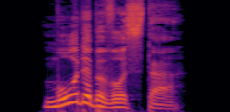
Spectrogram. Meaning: 1. comparative degree of modebewusst 2. inflection of modebewusst: strong/mixed nominative masculine singular 3. inflection of modebewusst: strong genitive/dative feminine singular
- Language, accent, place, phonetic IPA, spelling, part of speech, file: German, Germany, Berlin, [ˈmoːdəbəˌvʊstɐ], modebewusster, adjective, De-modebewusster.ogg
